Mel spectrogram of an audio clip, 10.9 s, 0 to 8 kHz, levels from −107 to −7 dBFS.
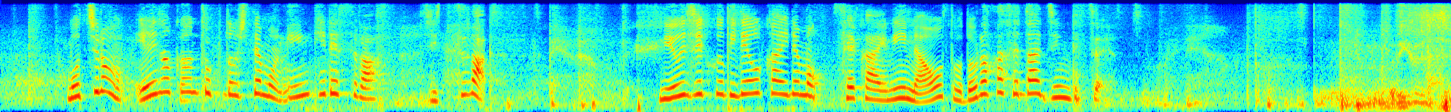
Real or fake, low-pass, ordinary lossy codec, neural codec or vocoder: fake; 7.2 kHz; none; codec, 16 kHz, 1 kbps, X-Codec, HuBERT features, trained on LibriSpeech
